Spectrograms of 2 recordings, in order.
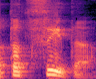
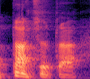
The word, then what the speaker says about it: Тацита: філософії які політики сідзіньпин посилається на тацита або на тацита е Дехто вважає що так правильно з таким наголосом правильно промовляти пастка таце та каже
